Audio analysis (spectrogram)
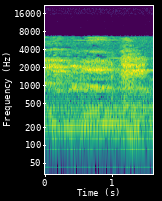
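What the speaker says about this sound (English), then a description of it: "Look at the chickens, how they act." Chickens cluck and call close by, a short stretch of busy fowl chatter with a rising crow-like cry near the end.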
